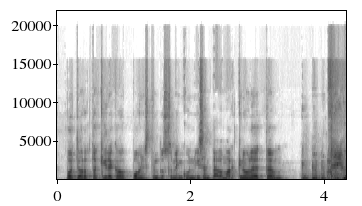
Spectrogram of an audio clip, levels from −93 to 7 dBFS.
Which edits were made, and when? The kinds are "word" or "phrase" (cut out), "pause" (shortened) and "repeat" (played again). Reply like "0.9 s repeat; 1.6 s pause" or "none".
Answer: none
